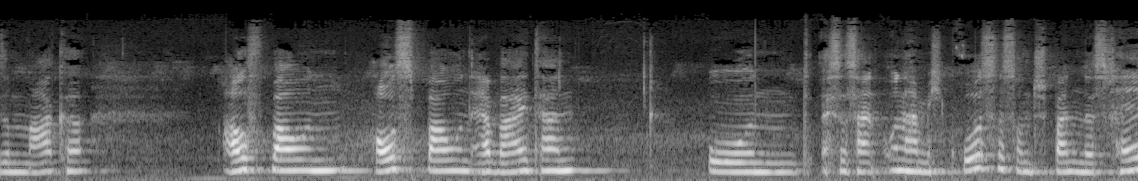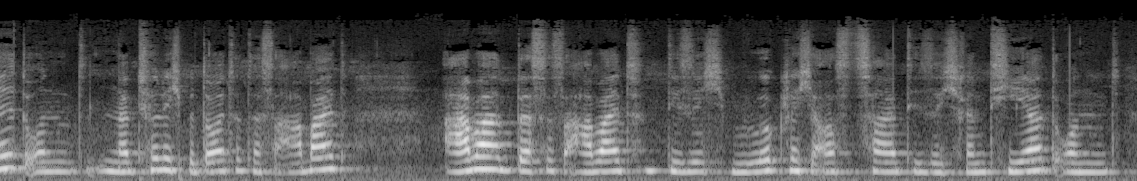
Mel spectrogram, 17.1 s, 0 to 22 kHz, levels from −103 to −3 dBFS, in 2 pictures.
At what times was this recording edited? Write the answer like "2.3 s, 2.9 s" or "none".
6.1 s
